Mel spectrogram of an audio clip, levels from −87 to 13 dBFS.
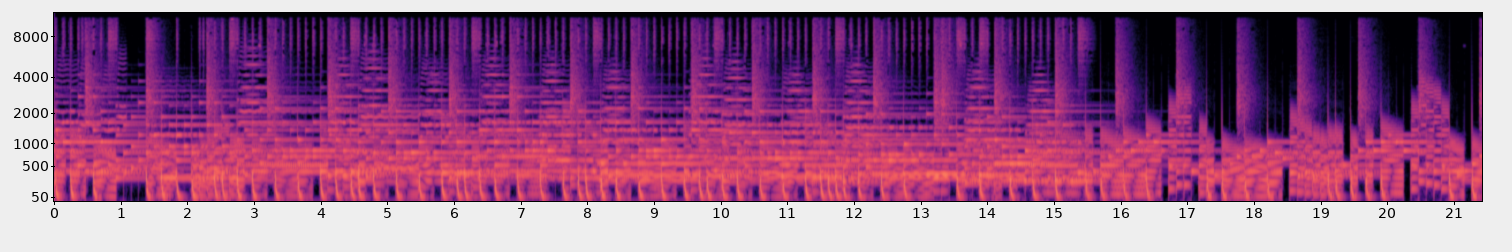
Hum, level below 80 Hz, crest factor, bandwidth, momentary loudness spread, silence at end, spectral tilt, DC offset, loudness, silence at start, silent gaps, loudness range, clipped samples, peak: none; -34 dBFS; 16 dB; 11.5 kHz; 4 LU; 0 s; -5 dB/octave; 0.1%; -20 LUFS; 0 s; none; 3 LU; under 0.1%; -2 dBFS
